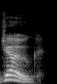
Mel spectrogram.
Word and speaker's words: Job: Is that how you pronounce it? Job. Yeah, you pronounce it Job.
